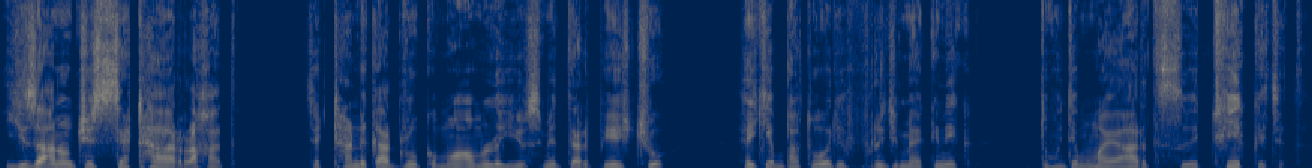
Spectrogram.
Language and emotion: Kashmiri, happy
